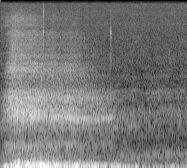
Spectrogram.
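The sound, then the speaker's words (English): A deep breath in and out, heard as one long, airy rush of breath with no talking. It is loud at first and then fades away. “Let's take a deep breath. And out.”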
